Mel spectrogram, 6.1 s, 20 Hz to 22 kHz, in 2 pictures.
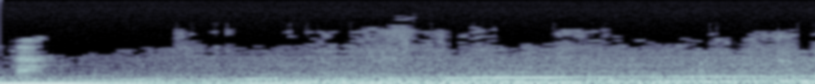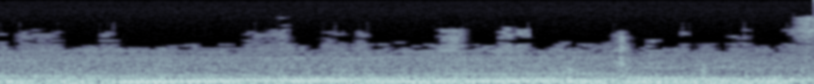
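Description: Engine of a 5-ton knuckle-boom crane truck pulling away from a stop, heard inside the cab, rising in pitch as it gathers speed.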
